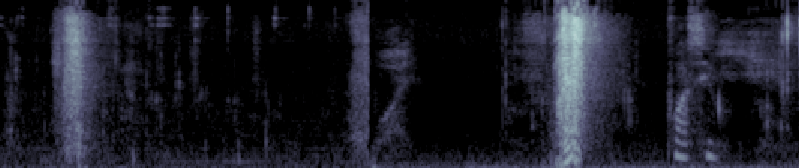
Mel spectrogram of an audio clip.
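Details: Pet sneeze compilation with cats and dogs: a small animal gives two short, sharp sneezes, the second louder, with faint room sounds between them; ordinary sneezing.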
